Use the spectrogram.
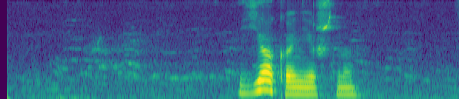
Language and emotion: Russian, neutral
